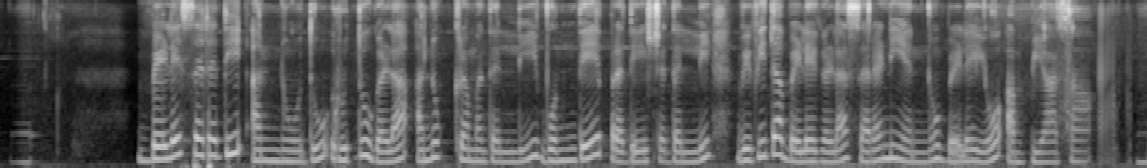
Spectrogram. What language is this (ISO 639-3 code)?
kan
